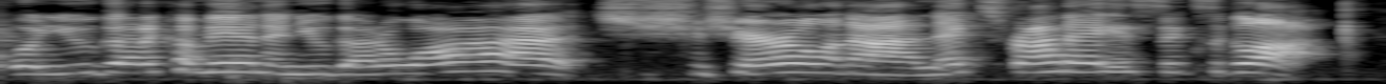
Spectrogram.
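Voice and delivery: ordinary talk, nothing marked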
